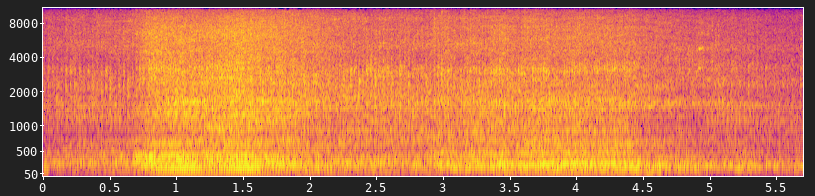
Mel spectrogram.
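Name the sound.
car engine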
